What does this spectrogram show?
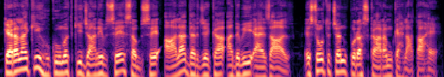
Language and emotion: Urdu, neutral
